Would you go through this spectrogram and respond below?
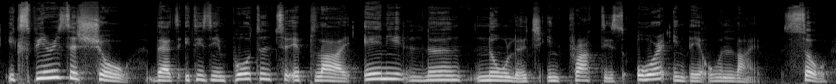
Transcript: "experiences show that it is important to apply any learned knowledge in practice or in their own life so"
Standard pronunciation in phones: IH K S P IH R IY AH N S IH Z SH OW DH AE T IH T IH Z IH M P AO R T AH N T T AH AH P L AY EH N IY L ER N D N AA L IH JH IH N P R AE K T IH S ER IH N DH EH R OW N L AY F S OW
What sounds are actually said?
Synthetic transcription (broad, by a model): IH K S P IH R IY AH N S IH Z SH OW DH AE T IH T IH Z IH M P AO R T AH N T T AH AH P L AY EH N IY L ER N D N AA L IH JH IH N P R AE K T IH S ER IH N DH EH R OW N L AY F S OW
